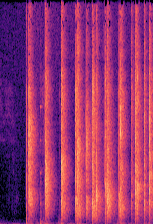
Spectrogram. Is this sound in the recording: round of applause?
yes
